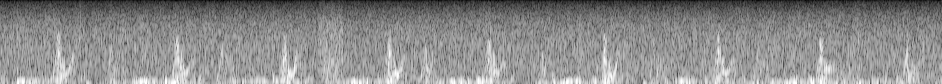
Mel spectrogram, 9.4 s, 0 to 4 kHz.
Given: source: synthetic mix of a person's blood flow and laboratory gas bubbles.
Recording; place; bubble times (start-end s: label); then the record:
Doppler ultrasound of blood flow; precordium
no bubbles
From the record:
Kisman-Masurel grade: 000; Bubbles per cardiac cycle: 0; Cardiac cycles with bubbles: 0%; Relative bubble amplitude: no bubbles discernible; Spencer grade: 0 (complete lack of bubble signals)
